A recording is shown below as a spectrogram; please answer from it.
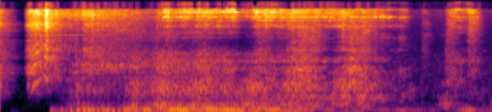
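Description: A Honda CRF supermoto motorcycle engine starts up and idles steadily nearby with a low, rumbling throb, then tapers off near the end.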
